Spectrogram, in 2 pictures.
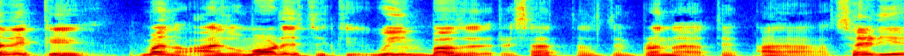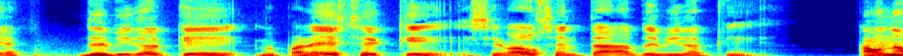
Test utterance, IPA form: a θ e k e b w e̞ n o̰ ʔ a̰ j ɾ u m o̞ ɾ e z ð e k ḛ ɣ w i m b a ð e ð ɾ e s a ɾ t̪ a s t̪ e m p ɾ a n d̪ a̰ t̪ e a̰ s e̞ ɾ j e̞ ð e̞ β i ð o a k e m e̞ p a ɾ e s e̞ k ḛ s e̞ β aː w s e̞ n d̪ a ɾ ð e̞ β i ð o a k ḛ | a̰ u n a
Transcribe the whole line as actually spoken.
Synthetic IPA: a ð e k e b w e̞ n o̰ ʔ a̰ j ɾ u m o̞ ɾ e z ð e k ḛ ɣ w i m b a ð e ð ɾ e s a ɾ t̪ a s t̪ e m p ɾ a n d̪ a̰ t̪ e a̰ s e̞ ɾ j e̞ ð e̞ β i ð o a k e m e̞ p a ɾ e s e̞ k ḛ s e̞ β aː w s e̞ n t̪ a ɾ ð e̞ β i ð o a k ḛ | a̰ u n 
